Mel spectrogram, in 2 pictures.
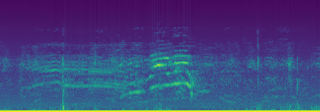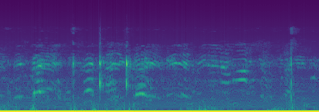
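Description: Footballers' shouted calls across the pitch, rising and falling, in two stretches, with a few sharp knocks in between.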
